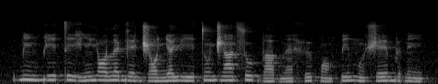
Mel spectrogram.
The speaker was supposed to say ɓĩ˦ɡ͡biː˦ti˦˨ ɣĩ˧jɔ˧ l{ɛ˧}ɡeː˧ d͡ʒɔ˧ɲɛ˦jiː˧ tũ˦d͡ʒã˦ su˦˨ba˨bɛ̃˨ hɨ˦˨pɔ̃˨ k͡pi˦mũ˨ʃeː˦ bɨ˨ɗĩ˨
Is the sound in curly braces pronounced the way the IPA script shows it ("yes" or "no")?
no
